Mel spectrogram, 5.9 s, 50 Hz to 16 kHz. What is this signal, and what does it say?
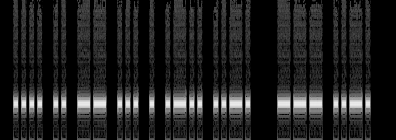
Morse code, heard as a keyed tone, about 20 wpm, 1000 Hz. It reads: HIMSELF OF
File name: qotdfiles / 20wpm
